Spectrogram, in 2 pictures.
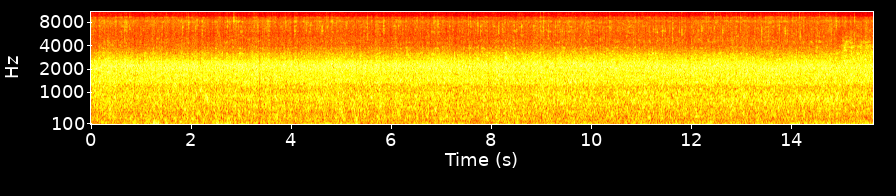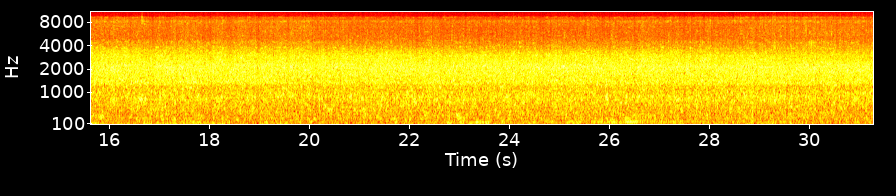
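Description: Heavy tropical downpour: a loud, steady hiss of rain, with cars and motorbikes splashing through flood water on the street. About halfway through, the hiss turns brighter.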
